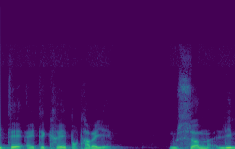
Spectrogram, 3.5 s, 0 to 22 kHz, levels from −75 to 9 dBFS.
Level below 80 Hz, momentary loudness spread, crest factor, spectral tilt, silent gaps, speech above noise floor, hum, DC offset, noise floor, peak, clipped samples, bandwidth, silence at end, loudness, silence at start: -54 dBFS; 9 LU; 16 dB; -8.5 dB/octave; none; 45 dB; none; under 0.1%; -64 dBFS; -6 dBFS; under 0.1%; 15 kHz; 0 s; -21 LUFS; 0 s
